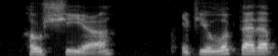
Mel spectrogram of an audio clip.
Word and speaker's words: Hoshea: 6 letters, 3 syllables, pronounced Hoshea.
